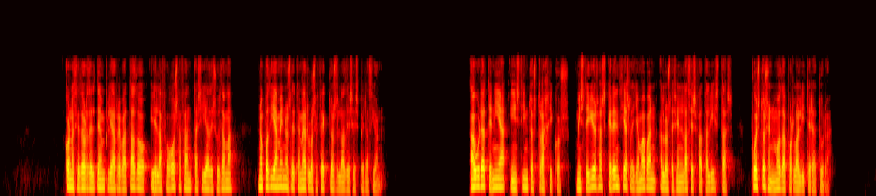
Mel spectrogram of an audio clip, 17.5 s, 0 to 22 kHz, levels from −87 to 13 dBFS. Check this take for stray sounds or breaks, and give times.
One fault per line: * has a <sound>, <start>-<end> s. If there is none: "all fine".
all fine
